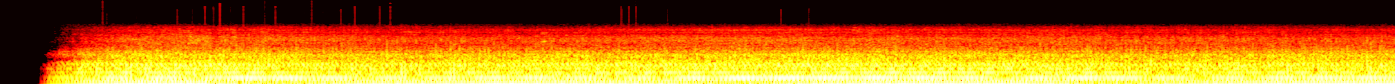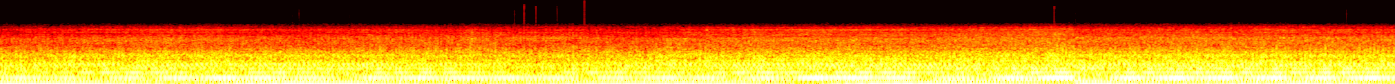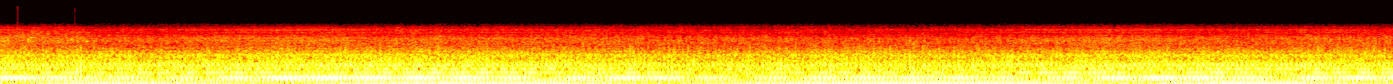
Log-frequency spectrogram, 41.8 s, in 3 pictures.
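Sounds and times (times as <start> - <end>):
antique four-engine propeller aircraft in steady flight, low drone heard from inside: 0.5 - 41.8.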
